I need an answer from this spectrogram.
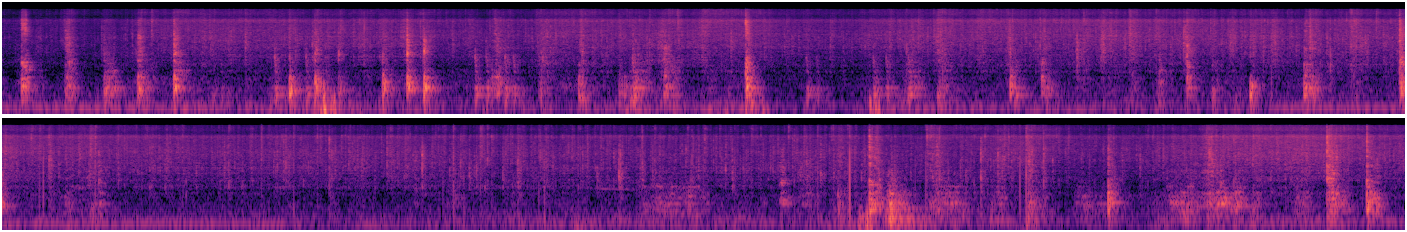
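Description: Fried rice frying in a metal wok, a steady sizzle, while a spatula stirs and turns it with frequent irregular scrapes and clicks against the pan.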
